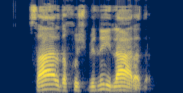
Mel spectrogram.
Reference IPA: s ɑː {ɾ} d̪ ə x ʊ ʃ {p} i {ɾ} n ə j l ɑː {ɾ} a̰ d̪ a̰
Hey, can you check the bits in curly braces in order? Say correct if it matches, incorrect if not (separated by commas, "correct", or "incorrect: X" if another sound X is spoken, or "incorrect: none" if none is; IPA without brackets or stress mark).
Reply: correct, incorrect: b, incorrect: none, correct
